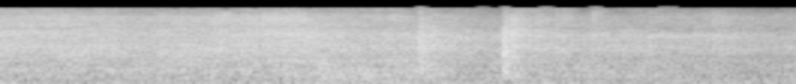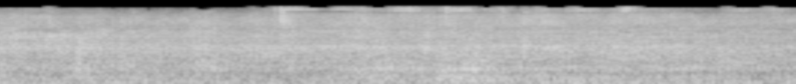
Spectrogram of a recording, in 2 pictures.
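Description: Passenger train carriages rolling past close by, the wheels running over the rails, with one sharp click about a second and a half in. The noise eases off gently as the end of the train moves away.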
